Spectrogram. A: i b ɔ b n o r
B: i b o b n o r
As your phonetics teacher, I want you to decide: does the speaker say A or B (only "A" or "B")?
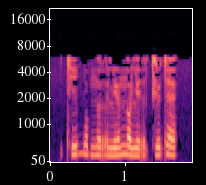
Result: A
